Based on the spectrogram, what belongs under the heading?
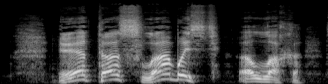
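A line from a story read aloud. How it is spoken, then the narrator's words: Plain. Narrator (Russian): сказал один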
